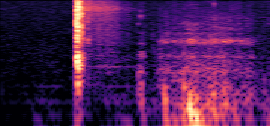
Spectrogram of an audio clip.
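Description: An air gun fires a single sharp, close crack at a target, followed by faint clatter and handling noise.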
